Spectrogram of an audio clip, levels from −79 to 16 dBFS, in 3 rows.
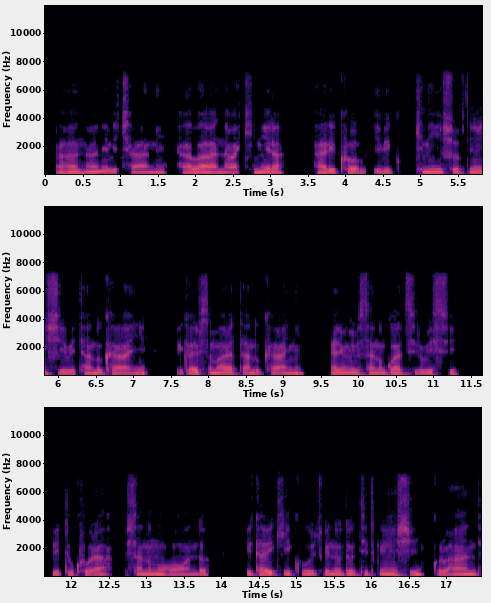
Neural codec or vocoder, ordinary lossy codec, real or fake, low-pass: codec, 16 kHz, 8 kbps, FunCodec, trained on LibriTTS, 25 frames a second; AAC, 48 kbps; fake; 7.2 kHz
